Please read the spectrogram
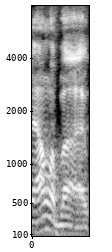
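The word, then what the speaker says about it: Alabai: It's pronounced alibi, which is what I tell my boss whenever I play golf instead of going to work.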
